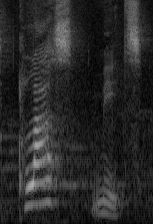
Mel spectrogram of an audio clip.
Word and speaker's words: classmate: a compound word and the stress should be on the first word which is classmate classmate this is the first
